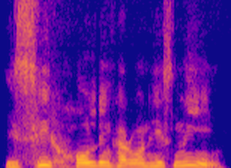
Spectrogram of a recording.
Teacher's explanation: are making a question mark uh tried to use upper intonation that means our voice should go up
